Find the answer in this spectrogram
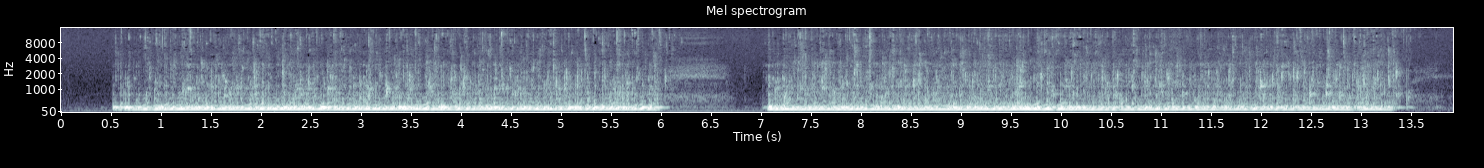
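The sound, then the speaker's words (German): A voice bubbles through a tube into a water bottle on a sustained "u" at a comfortable pitch, a voice-therapy exercise, heard as two long, steady, low bubbling hums separated by a short pause. “gleich werde ich den Schlauch zwischen meine Zähne in den Mund nehmen und dann in einer ganz angenehmen Tonhöhe erstmal auf U in die Flasche reinblubbern.”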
